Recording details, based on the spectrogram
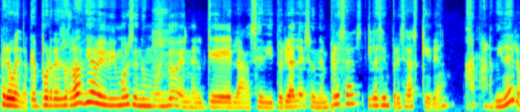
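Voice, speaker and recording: A woman at medium pitch, with lively intonation, big swings in loudness, a moderate pace and hardly any pauses. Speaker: podcast host. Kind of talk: casual chat.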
